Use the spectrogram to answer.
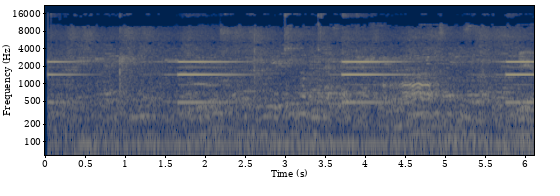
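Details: Philips cardiac monitor in a clinical setting: steady electronic tones repeating about 29 times a minute over room chatter.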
